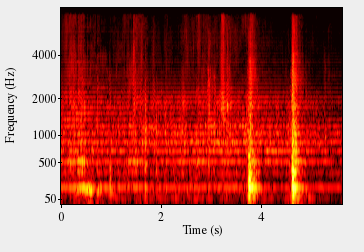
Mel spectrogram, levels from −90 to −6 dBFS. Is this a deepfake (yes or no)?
yes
